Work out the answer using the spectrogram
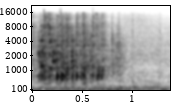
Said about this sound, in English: So let me roll damage here. There's a few dice I gotta get together here.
